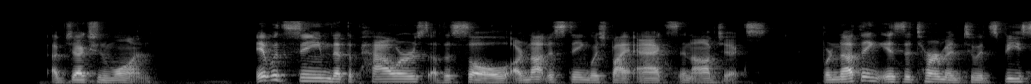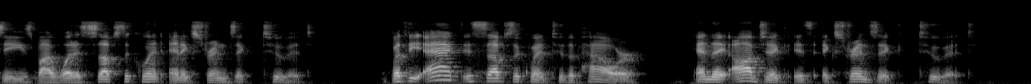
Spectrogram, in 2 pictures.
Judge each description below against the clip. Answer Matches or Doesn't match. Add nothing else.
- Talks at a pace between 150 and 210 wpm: Doesn't match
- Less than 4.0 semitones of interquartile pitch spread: Doesn't match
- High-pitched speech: Doesn't match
